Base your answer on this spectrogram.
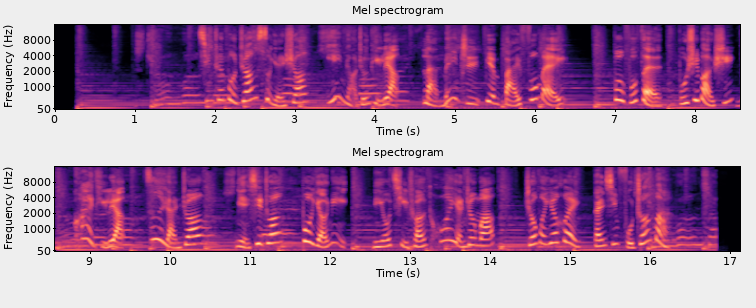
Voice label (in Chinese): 女 广告配音 化妆品介绍 俏皮可爱, 年轻时尚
